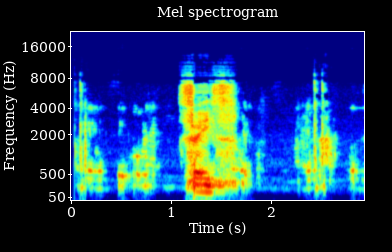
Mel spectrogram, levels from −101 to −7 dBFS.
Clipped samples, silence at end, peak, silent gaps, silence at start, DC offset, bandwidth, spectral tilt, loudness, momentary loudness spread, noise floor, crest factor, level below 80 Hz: under 0.1%; 0.1 s; -2 dBFS; none; 0.1 s; under 0.1%; 10.5 kHz; -2.5 dB/octave; -18 LUFS; 22 LU; -53 dBFS; 22 dB; -64 dBFS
